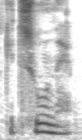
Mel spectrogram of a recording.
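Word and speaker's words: кицунэ: вам дарила обращение к лисе кицуне Хотя некоторые говорят что ударение нужно ставить в начале то есть кицуне разницы никакой этот ритуал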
